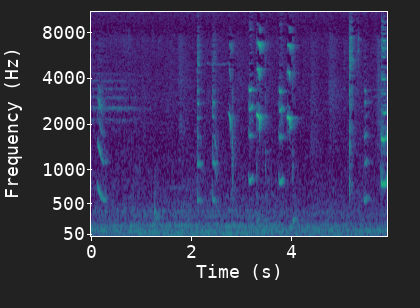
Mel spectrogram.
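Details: Parrot chirping: a string of clear, whistled chirps with sharp downward and upward slurs, loosely spaced, over a low indoor hum.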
